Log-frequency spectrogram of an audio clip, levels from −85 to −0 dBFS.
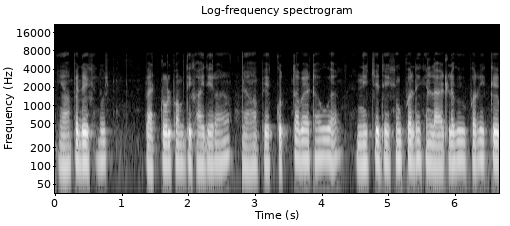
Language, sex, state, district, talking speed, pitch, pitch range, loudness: Hindi, male, Chhattisgarh, Bilaspur, 225 wpm, 120 Hz, 115-125 Hz, -18 LUFS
